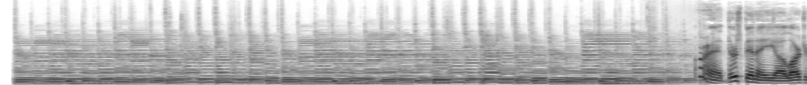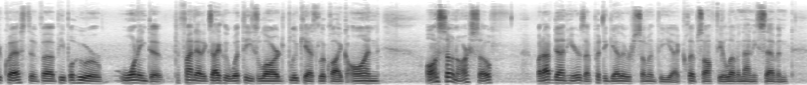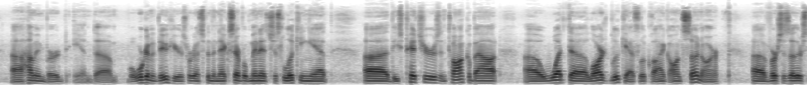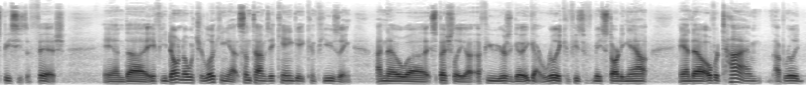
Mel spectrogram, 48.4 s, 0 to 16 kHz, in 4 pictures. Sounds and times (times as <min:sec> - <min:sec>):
Speech: 0:10.4 - 0:17.9, 0:18.5 - 0:37.3, 0:37.9 - 0:48.4.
